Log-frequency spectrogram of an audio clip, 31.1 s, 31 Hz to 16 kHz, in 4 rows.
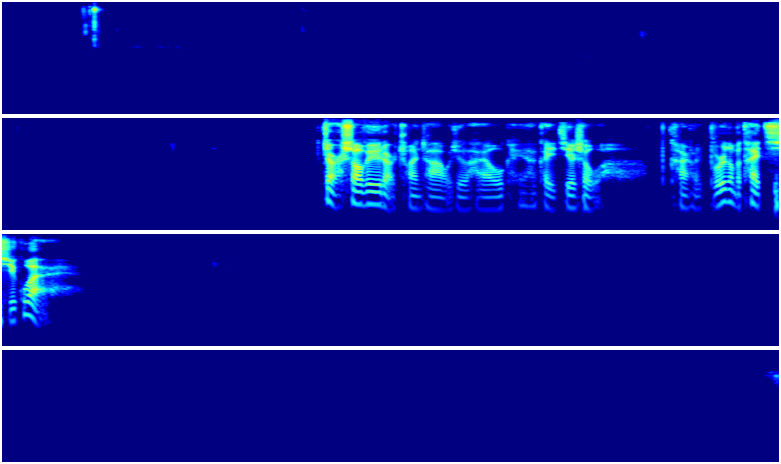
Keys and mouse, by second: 0.2 click, 0.6 middle click, 1.2-4.4 drag, 4.4 middle click, 4.9-6.0 drag, 6.0 middle click, 6.5 ctrl+z, 6.9-8.0 drag, 8.0-10.3 ctrl+middle drag, 10.3-12.5 drag, 12.5-14.6 middle drag, 14.6 f, 15.2-16.2 middle drag, 16.2-17.8 drag, 17.8 ctrl+z, 18.0 ctrl+z, 18.4 click, 19.0-20.4 middle drag, 20.4 click, 20.8-21.8 shift+middle drag, 21.8 click, 22.6 middle click, 23.3 click, 24.0 middle click, 24.5-25.6 drag, 25.6 middle click, 26.3 click, 26.5 middle click, 27.3-29.5 drag, 29.5 middle click, 30.4 click, 30.8 middle click.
